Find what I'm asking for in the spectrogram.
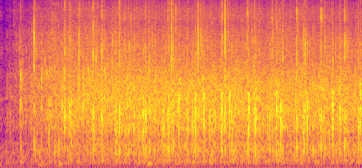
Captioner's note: audience applauds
